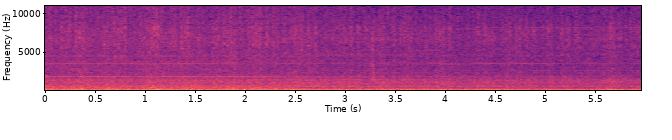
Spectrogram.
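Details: BMW E38 750i M73TU V12, started from cold at +8°C: low idle with an uneven, lumpy beat and occasional stumbles. Random misfire in all cylinders shakes it at idle but not when driving, with no power loss; cause unknown.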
